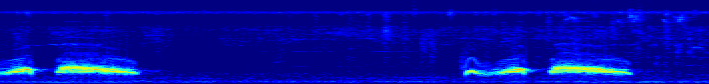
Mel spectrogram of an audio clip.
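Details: Spotted dove, used for luring birds, giving a low cooing phrase twice: a short rising coo then a longer, steady, slightly falling coo, separated by about three seconds of quiet; faint constant high whine in background.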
